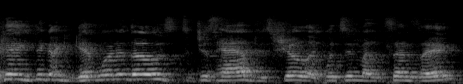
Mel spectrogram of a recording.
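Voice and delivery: crazy dad. Retold or imitated. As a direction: play the dad keen on a souvenir. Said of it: "He's like".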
